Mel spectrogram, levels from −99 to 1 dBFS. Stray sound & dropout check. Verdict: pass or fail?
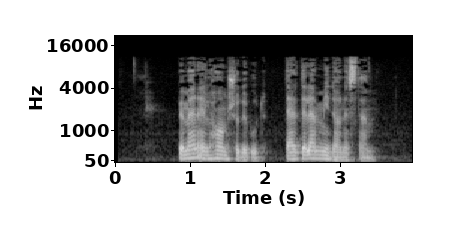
pass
